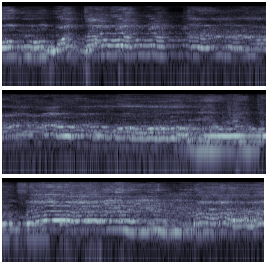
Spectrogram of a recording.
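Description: A man reciting the Qur'an in the melodic tilawah style through a microphone and PA system, in a high register with long, ornamented held notes whose pitch wavers and glides.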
